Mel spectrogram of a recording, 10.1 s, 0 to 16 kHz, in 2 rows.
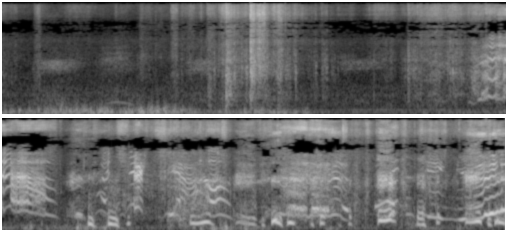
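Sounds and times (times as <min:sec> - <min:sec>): wind buffeting microphone: 0:00.0 - 0:03.2, 0:05.1 - 0:10.0.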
